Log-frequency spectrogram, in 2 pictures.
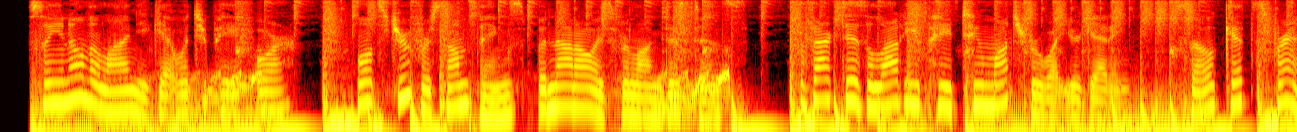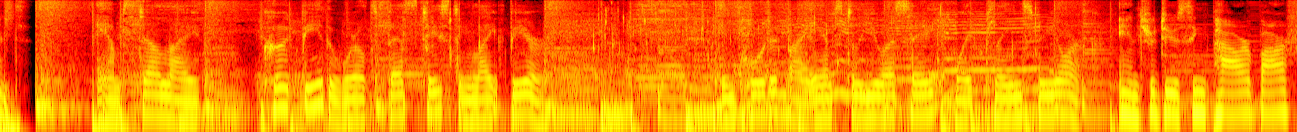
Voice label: Commercials, Voice Over

